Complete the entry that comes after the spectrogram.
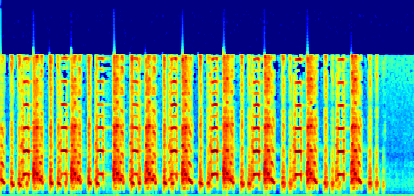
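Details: Female grey francolin gives harsh, squawking notes in a fast, steady run of about five a second for nearly six seconds, then falls silent.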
